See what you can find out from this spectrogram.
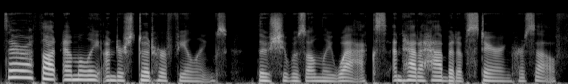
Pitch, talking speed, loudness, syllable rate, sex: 180 Hz, 190 wpm, -21 LUFS, 5.4 syllables/s, female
